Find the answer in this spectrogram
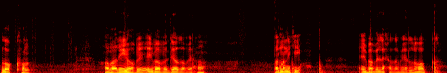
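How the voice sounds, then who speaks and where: A man's voice: medium pitch, fairly even intonation, slow pace, pauses often, darkish tone, a little hiss or hum. Man teaching, quizzing his class. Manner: repetitive, asks and answers his own questions. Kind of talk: spoken lesson on pronunciation rules.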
